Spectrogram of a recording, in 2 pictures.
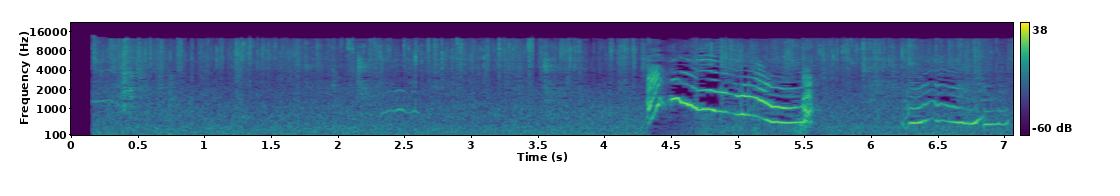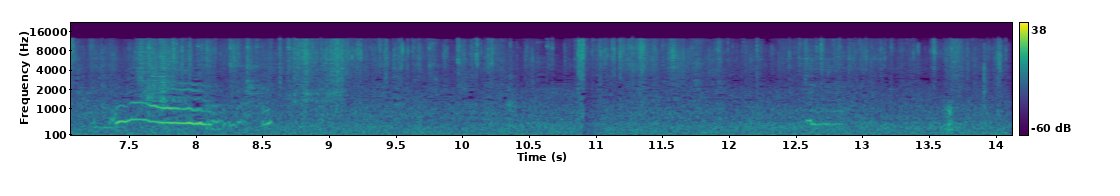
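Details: Eight-week-old English Springer Spaniel puppies of the Puzzle Benny litter, filmed July 25, 2013: a loud high whining yelp sliding downward, then two shorter falling whimpers, over a steady background hiss.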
